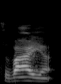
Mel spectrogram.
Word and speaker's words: Teveriah: The Rebbe used to pronounce it Teveriah.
